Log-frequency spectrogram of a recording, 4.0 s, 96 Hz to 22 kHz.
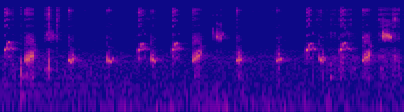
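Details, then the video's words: A pet cockatiel imitating 90s rave techno music, giving quick clipped whistled chirps in a pulsing, danceable pattern, with short higher squeaks between the notes and a soft low background rumble. "European Techno Birb"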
